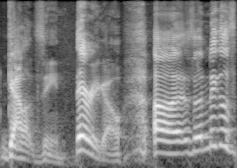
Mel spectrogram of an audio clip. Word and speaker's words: Galitzine: Galitzine, like a magazine, but Galitzine.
